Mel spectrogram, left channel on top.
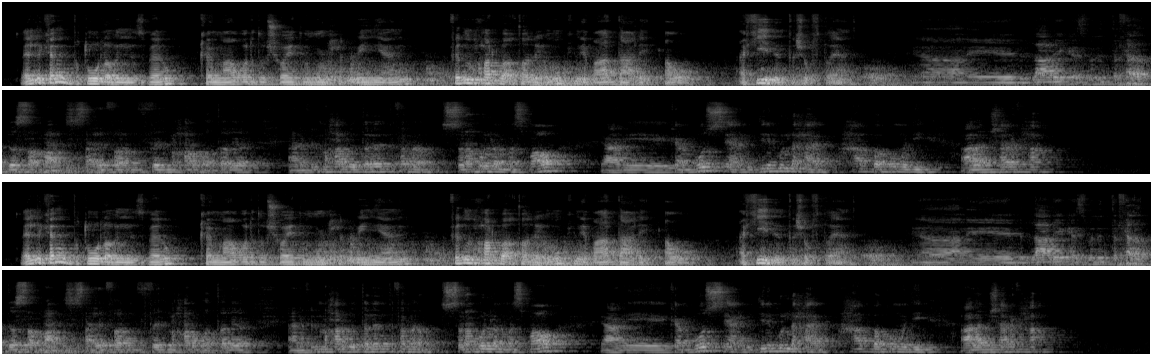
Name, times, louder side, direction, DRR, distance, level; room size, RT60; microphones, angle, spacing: voice 1, 0.2-1.7 2.0-4.1 4.5-6.9 7.4-8.5, left 1 dB, 5° right, 3 dB, 0.5 m, -23 dB
Thunder / Rain, 1.7-13.7, left 1 dB, 20° right, 0.9 m, -35 dB
voice 2, 9.1-17.0 17.5-20.7 21.1-21.8, equal, 40° right, -1 dB, 1.8 m, -33 dB
11.0 x 5.4 x 2.7 m, 0.83 s
head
